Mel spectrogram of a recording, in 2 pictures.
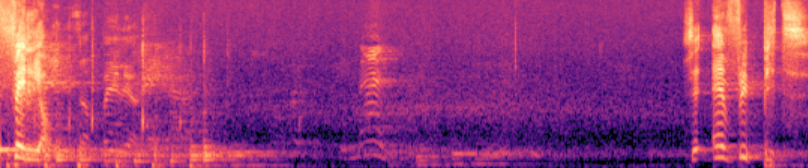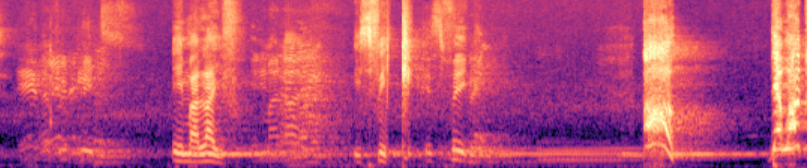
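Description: A man speaks with animation through a microphone and loudspeakers in an echoing hall.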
